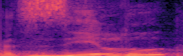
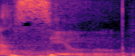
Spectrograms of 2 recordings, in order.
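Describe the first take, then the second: First: "Asilo" with a voiced Z for the S; Z sound. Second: "asilo" with a hissing S, not a Z; sharp S. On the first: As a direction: say "Asilo" buzzing the S as Z. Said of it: "ele vai ter o som do Z". ("Asilo" com som de Z) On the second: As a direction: say "asilo" with a clear sibilant S. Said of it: "em português seria asilo". ("asilo" com S sibilante, sem Z) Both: Shown as a demonstration.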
